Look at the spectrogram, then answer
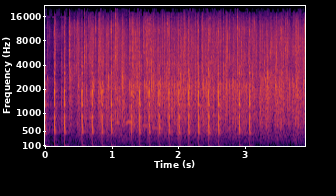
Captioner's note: audience applauds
